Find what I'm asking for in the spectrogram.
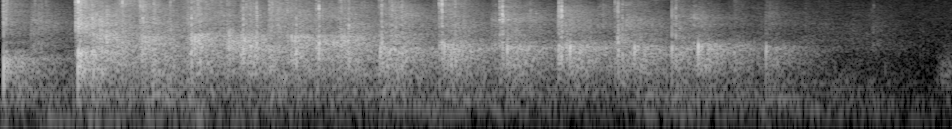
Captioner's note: applause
